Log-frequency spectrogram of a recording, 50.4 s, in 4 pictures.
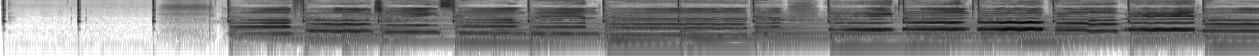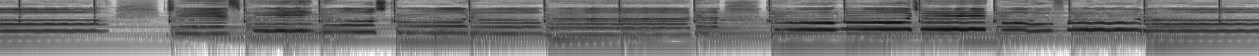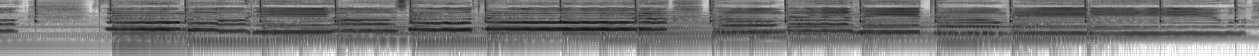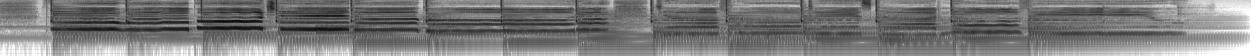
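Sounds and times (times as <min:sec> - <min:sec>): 
soprano singing: 0:02.3 - 0:50.0.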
